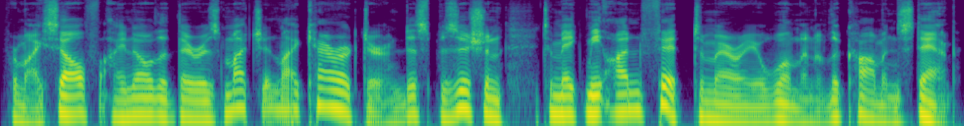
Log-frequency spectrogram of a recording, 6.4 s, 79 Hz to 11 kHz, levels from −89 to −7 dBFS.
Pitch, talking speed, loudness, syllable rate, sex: 110 Hz, 235 wpm, -19 LUFS, 6.1 syllables/s, male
